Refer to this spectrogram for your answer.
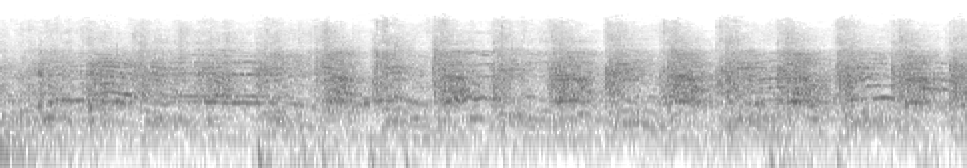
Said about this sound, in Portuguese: Aê! Olha os aplausos! Obrigado, Timbaúba!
